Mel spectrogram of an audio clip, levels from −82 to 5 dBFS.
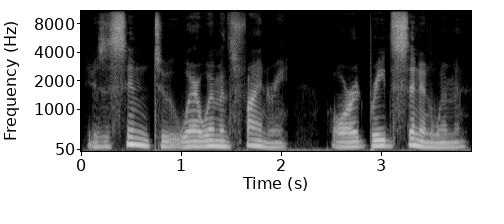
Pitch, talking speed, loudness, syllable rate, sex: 120 Hz, 215 wpm, -21 LUFS, 5.2 syllables/s, male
